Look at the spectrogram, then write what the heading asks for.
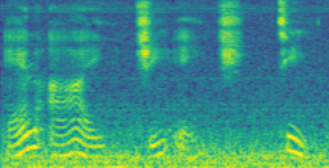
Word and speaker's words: night: eight now let's review these words with silent gh knight n i g h t night do d o u g h slay s l e i g h eight e i g h t eight now boys and girls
